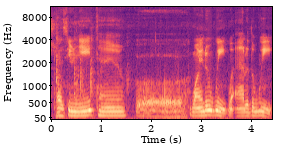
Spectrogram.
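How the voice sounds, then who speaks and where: A put-on character voice, low in pitch and fairly slow, over clear background noise. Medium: audio drama. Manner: flat, repetitive, insistent.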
